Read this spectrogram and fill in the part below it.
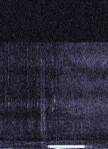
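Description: A single short phone dialing tone sounds in the game GTA V, a clear steady beep lasting about a third of a second over a quiet background.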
